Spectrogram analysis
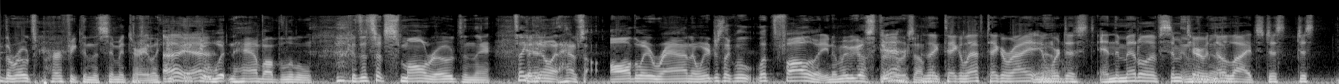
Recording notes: We had a blast and managed to record a CP episode right in the middle of the convention floor. Podcasting live from Play On Con in Birmingham Alabama over the 4th of July weekend. We had a blast and managed to record a CP episode right in the middle of the convention floor.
